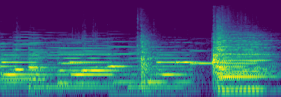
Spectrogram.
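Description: Grand piano played with held notes and chords. There is a short noisy stroke about two seconds in, and a loud sudden noise about three seconds in, over a chord.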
